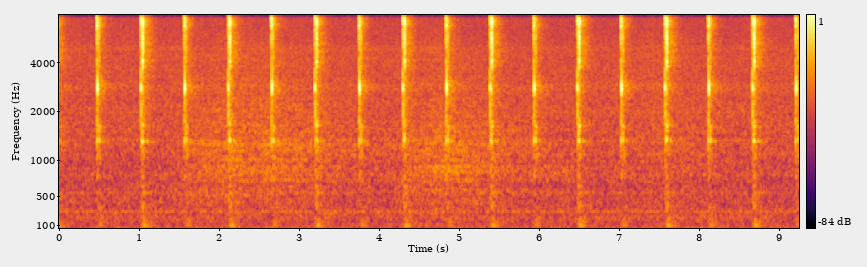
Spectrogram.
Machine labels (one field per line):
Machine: valve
